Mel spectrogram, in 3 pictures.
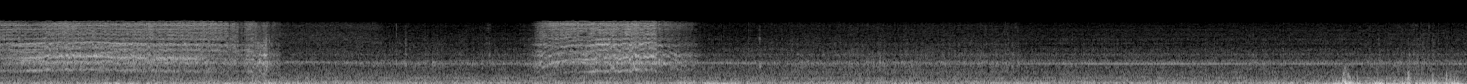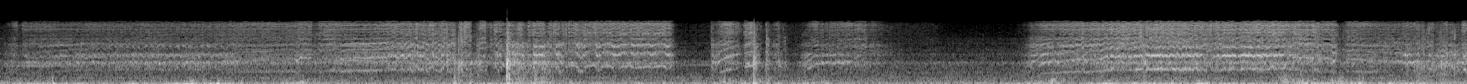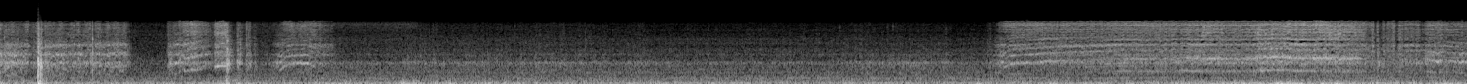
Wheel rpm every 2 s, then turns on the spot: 160, 60, 50, 50, 20, 0, 0, 90, 160, 150, 120, 40, 60, 160, 160, 120, 30, 20, 10, 50, 160, 160.
2-4 8-10 32-36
